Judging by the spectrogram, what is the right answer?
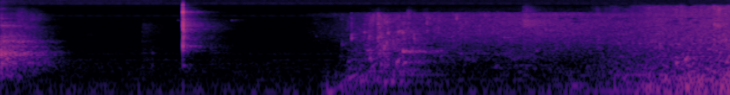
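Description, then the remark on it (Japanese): A short click, then a steady rush of warm carbonated water pouring from the shoulder-height spout of a bath unit, hissing and fizzing continuously and swelling slightly toward the end, with no voices. “あ、出てくるお湯、炭酸水にもできるんだ。ちょっとやってみてもいい？”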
